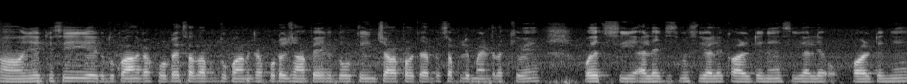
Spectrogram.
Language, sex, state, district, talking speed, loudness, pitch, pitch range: Hindi, male, Haryana, Rohtak, 160 wpm, -20 LUFS, 140 Hz, 135-140 Hz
